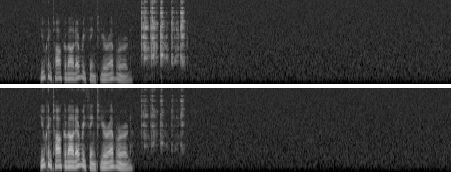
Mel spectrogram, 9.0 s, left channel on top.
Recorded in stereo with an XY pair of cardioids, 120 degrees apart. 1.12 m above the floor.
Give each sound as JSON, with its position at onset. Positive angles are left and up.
{"t": 0.8, "sound": "a man speaking", "azimuth_deg": -55}
{"t": 2.8, "sound": "dishes clattering", "azimuth_deg": 65}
